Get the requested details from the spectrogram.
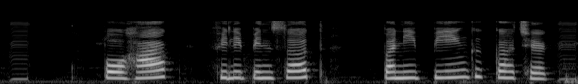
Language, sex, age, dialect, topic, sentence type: Magahi, female, 18-24, Northeastern/Surjapuri, agriculture, statement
